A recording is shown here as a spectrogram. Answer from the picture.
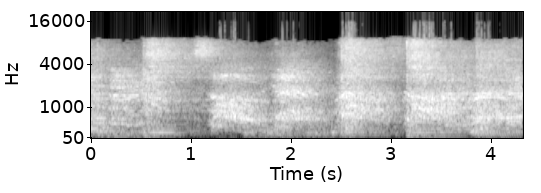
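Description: A live gypsy punk band breaks off briefly while the concert crowd shouts together in several loud bursts. The band comes back in about three seconds in.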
